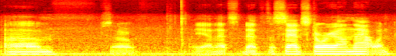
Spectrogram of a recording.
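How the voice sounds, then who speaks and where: A man's voice: lowish voice, expressive, measured pace, gravelly, slight background noise. A man talking casually in a vlog, rambling with frequent fillers and restarts. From Canada. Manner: rambling, with many ums and restarts. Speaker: vlogger. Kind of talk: casual monologue.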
